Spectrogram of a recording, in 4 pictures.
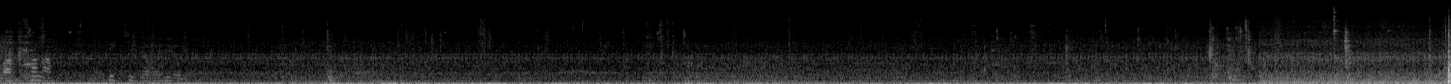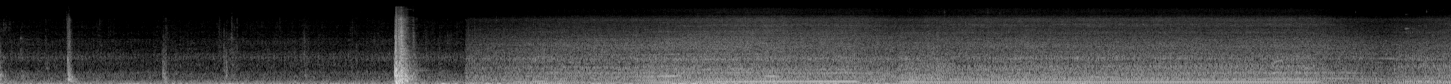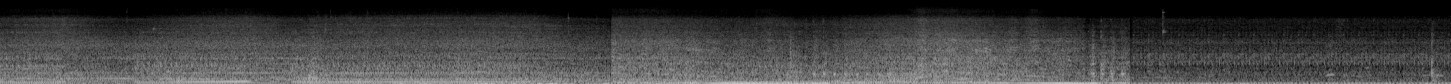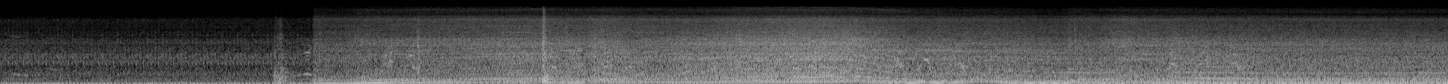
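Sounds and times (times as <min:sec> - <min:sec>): truck engine running: 0:00.0 - 0:58.0
door slamming: 0:18.4 - 0:18.9.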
